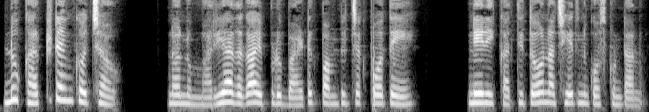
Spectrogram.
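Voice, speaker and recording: A woman's voice: a little high, fairly quick, warm tone, no echo, studio quality, lightly acted. A woman reading the part of a stubborn, defiant young woman in a romance audio story, speaking with threats and demands.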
